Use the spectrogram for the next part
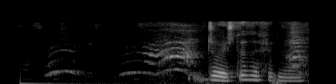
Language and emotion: Russian, neutral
